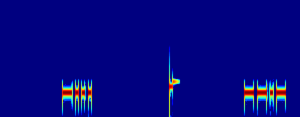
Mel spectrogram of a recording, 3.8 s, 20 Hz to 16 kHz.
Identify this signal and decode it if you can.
Morse code, heard as a keyed tone, about 29 wpm, 700 Hz. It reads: B Q
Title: Single Letter-Number 30wpm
